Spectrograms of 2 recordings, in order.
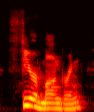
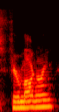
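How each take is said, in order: First: Fear-mongering repeated slower and louder, pitch dropping; emphatic repeat. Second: Said in the usual way. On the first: Shown as a demonstration. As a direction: lean hard on fear-mongering the second time, drawn out. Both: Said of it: "I never mean for that to come across as fear-mongering".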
